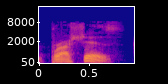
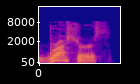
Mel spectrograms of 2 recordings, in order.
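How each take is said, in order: First: No R sound is added before the ending. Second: An R sound is added before the ending. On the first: The speaker calls it right. "as in electric motor brushes" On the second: The speaker calls it wrong. "She doesn't even say it right"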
